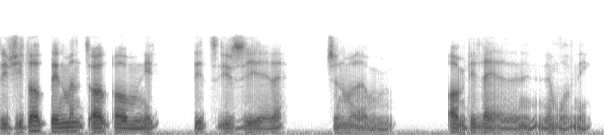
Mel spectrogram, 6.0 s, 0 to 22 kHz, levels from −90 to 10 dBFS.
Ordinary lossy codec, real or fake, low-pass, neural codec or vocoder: Opus, 24 kbps; fake; 7.2 kHz; autoencoder, 22.05 kHz, a latent of 192 numbers a frame, VITS, trained on many speakers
